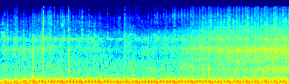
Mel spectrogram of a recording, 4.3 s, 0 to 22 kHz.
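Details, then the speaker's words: Datsun 240Z project car on choke: uneven, lumpy idle loping three or four times a second, stumbling like a misfire. Owner suspects weak ignition and rules out a head gasket, with compression 170–185 psi on all six. Rough running. "yeah she runs real rough um due to weak ignition I know it's not a bad head gasket"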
